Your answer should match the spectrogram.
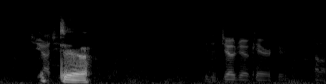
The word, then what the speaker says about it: Giacchino: I think that's how you pronounce his last name. Giacchino.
